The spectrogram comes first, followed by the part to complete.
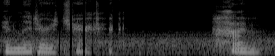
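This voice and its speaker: An actress playing a shy, dreamy, bookish young woman who speaks softly and wistfully, often half-whispering. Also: lowish voice, flat delivery, normal speed, very noisy, natural voice.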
